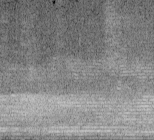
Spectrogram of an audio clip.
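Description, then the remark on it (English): A steady, dense wash of crowd noise from a couple hundred people, some watching from four stories up, at a lip-sync drag comedy performance: many overlapping voices murmuring and cheering at a constant loud level, with faint thumps underneath and no single voice standing out. “You hear that crowd.”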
